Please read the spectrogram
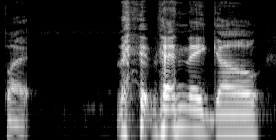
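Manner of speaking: normal talking voice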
